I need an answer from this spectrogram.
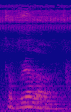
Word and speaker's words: Cabrillo: be our module no Cabrillo except it's pronounced over the Brio is in the town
